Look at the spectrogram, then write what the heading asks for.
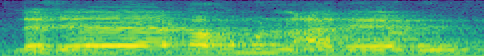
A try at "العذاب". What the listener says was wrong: العذاب، نقف دي مع السكون، معاش تقف لي على المتحرك.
